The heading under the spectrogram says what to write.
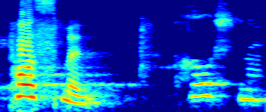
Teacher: The schwa sound. The schwa is here with A, but the t is completely dropped and we say postman.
